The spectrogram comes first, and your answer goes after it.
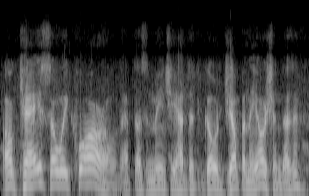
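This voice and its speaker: A young painter on edge who snaps defensively. His voice is sharp and bright. The recording sounds dull and old. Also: mid-range voice, animated, breathy edge. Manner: tense, defensive, quick to snap. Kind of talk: 1940s radio acting.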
